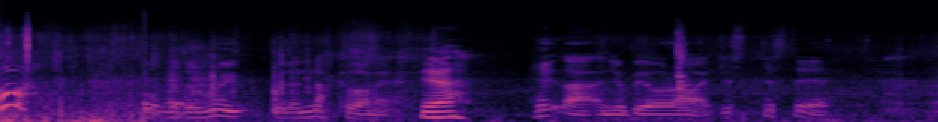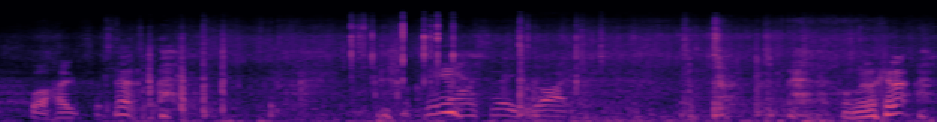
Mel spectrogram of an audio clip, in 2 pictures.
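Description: A man talks casually nearby outdoors.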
